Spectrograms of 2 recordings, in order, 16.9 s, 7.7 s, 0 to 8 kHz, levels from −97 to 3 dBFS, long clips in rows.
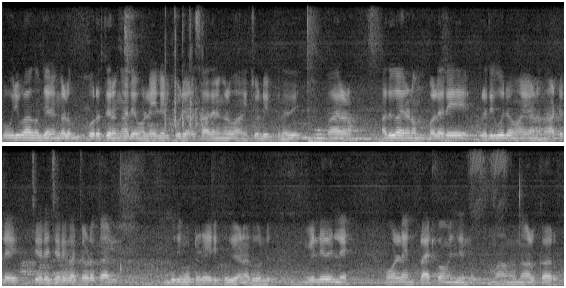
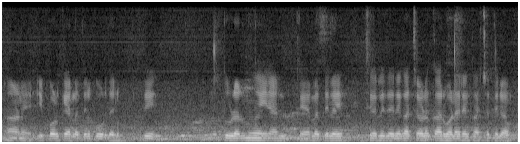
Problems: background sounds at intervals, continuous background conversations, low volume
